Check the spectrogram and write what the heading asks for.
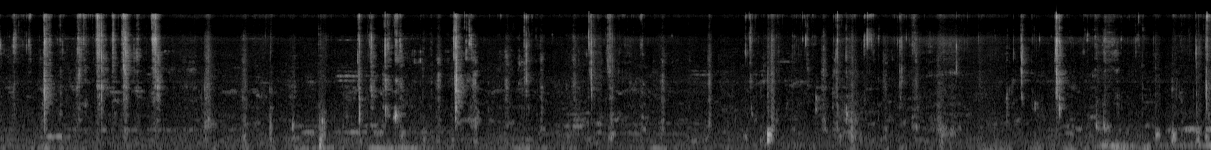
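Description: Close-miked chewing and lip-smacking of a person eating rice, curry and salad by hand: many irregular wet clicks and smacks.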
